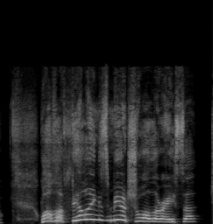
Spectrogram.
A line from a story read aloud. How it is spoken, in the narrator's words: Jorgen shot back angrily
